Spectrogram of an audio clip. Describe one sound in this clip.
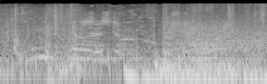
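An explosion bursts with a loud blast.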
